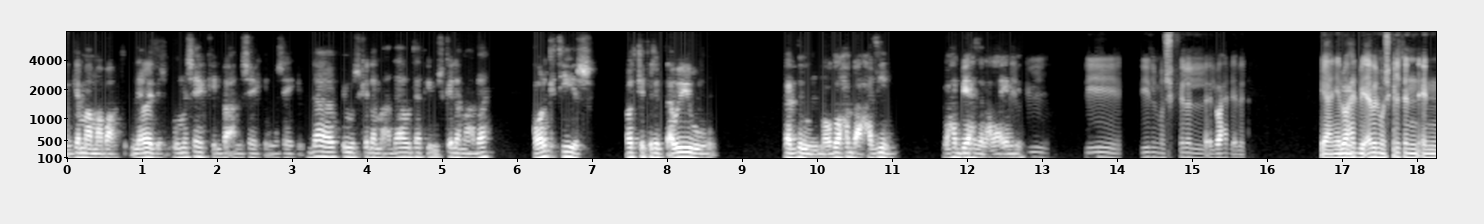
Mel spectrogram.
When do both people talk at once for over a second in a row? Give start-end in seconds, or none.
none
